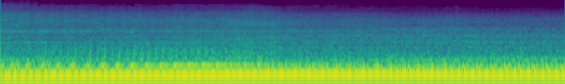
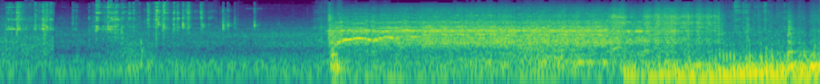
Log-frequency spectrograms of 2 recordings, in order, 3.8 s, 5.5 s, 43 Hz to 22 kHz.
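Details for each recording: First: 1979 AMC Spirit AMX, AMC 304 V8 converted from carburetor to ACES throttle-body EFI with Command Center surge tank; after a tuning setting fix, steady deep idle holds without stumbling or stalling when clutch pressed rolling to a stop; previously stalled. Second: 1979 AMC Spirit AMX, AMC 304 V8 converted from carburetor to ACES throttle-body EFI, manual transmission: handling noise, then the starter catches and it settles into steady idle. It stalls when clutching in, and the owner suspects overfueling on clutch-in and plans to change an EFI setting.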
